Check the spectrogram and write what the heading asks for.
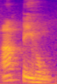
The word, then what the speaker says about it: apeiron: Pronuncia aperon, tá?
